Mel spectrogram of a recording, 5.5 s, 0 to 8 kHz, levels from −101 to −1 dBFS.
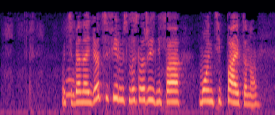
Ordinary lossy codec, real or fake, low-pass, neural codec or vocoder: MP3, 24 kbps; real; 7.2 kHz; none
